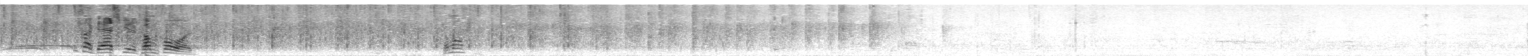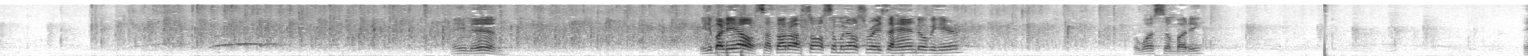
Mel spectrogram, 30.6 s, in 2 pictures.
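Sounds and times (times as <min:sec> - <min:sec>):
audience applauding: 0:00.0 - 0:09.2, 0:15.8 - 0:28.0
speech: 0:00.8 - 0:02.0, 0:04.4 - 0:04.8, 0:19.9 - 0:20.4, 0:22.3 - 0:25.0, 0:26.6 - 0:27.4.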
